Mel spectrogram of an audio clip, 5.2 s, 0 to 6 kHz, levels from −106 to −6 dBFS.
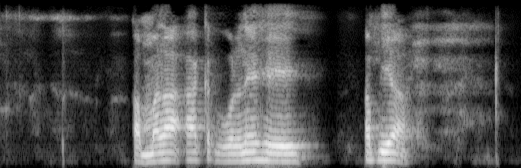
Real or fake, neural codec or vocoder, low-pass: fake; codec, 16 kHz in and 24 kHz out, 1 kbps, XY-Tokenizer; 5.4 kHz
